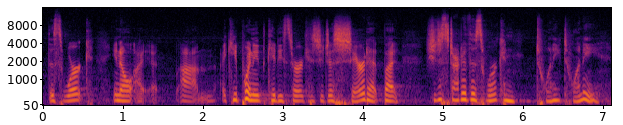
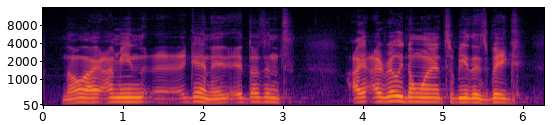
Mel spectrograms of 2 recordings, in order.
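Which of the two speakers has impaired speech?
The second: cerebral palsy; physical disability, power wheelchair.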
